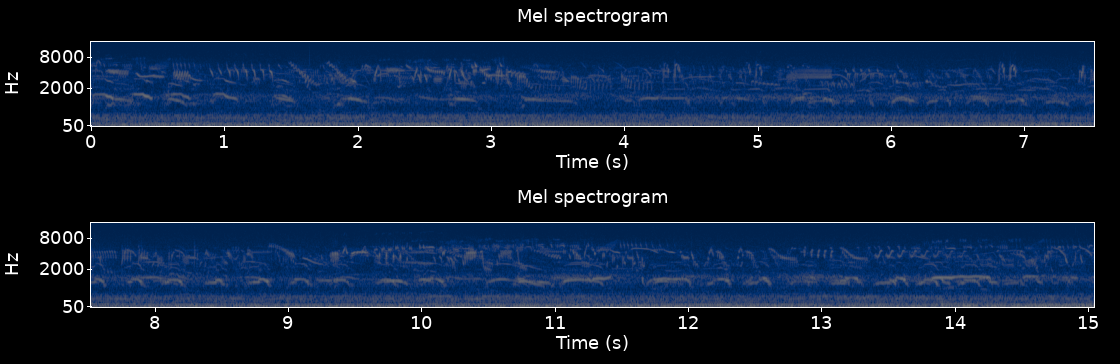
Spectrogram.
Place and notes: Green Ln, Malton, UK - open fields ... skylark springboard ...
open fields ... skylark springboard ... mics to minidisk ... song and calls from ... skylark ... corn bunting ... carrion crow ... linnet ... lapwing ... herring gull ... red-legged partridge ... pheasant ... rook ...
